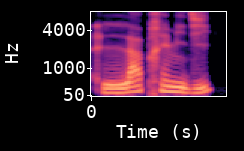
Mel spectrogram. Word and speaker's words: l'après-midi: Faites bien attention à la prononciation. On fait la liaison l'après-midi.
